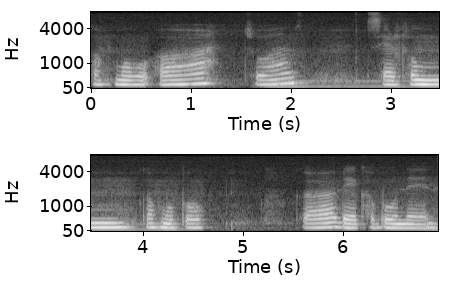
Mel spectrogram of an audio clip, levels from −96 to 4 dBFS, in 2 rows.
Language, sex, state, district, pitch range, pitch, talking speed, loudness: Mizo, female, Mizoram, Aizawl, 160-175 Hz, 165 Hz, 85 wpm, -14 LUFS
